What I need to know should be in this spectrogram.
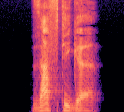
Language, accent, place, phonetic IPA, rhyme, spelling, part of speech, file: German, Germany, Berlin, [ˈzaftɪɡə], -aftɪɡə, saftige, adjective, De-saftige.ogg
- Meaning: inflection of saftig: 1. strong/mixed nominative/accusative feminine singular 2. strong nominative/accusative plural 3. weak nominative all-gender singular 4. weak accusative feminine/neuter singular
